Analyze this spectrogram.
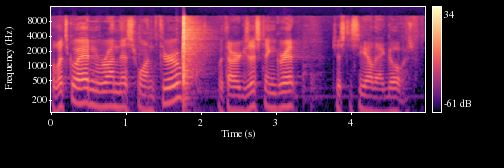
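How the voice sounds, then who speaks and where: A man's voice: mid-range voice, normal speed, heavy background noise. Middle-aged American man teaching, folksy. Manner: informal, folksy explaining. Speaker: woodworking instructor. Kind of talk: instructional demonstration to camera. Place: indoor woodworking shop.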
